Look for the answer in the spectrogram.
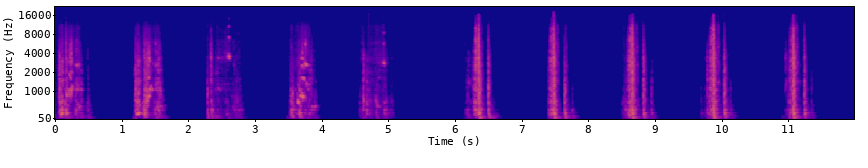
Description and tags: Opening (x5) and Closing (x5) a Metal Chest.
Gear: AKG C411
